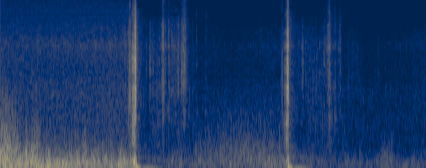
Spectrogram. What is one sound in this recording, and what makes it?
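A shotgun fires two loud shots outdoors.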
